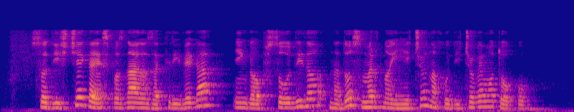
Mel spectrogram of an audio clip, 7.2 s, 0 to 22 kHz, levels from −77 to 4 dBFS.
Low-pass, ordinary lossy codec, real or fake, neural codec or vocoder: 7.2 kHz; none; real; none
